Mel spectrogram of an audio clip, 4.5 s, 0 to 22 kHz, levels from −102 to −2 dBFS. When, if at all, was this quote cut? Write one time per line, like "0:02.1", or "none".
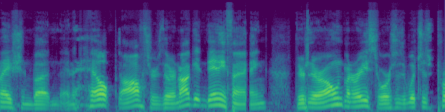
0:01.2
0:02.1
0:03.1
0:03.4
